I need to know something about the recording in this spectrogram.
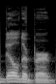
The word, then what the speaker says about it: Bilderberg: Homeless guy just going off about the Bilderberger group. Going on the He mispronounced the Bilderberg group.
